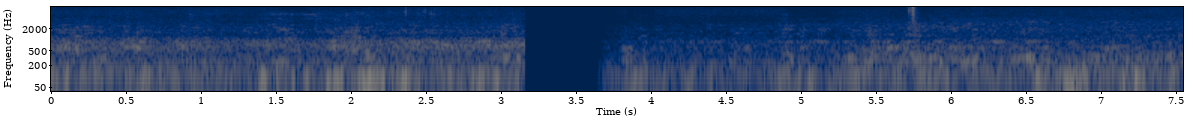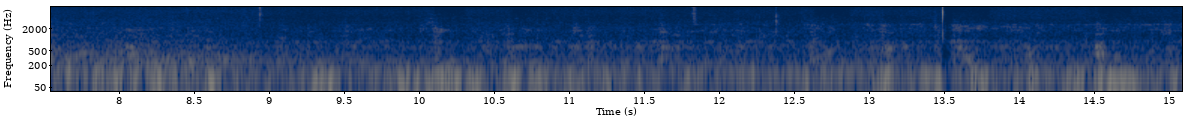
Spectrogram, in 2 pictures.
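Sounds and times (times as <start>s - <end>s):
train wheels rumbling on rails: 3.8s - 15.0s.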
